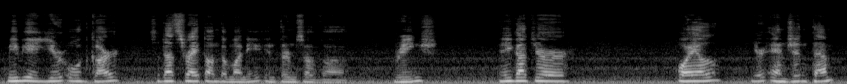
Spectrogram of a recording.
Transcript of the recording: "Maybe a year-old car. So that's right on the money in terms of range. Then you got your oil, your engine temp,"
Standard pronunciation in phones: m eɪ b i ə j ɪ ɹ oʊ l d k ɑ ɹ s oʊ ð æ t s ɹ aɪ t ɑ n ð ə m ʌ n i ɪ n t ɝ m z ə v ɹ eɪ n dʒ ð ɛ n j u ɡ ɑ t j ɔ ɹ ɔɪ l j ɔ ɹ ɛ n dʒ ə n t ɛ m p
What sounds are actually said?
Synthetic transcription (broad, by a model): m eɪ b i ə j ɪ ɹ oʊ l d k ɑ ɹ s oʊ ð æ t s ɹ aɪ t ɑ n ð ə m ʌ n i ɪ n t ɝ m s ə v ɹ eɪ n dʒ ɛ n j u ɡ ɑ t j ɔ ɹ ɔɪ l j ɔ ɹ ɛ n dʒ ə n t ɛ m p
